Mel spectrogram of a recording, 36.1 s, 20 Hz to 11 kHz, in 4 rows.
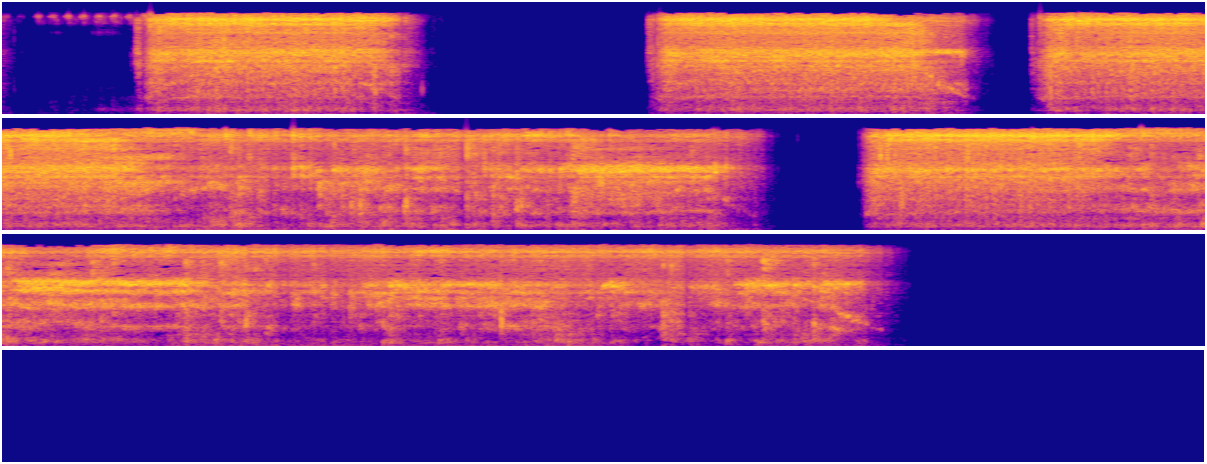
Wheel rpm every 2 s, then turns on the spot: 70, 50, 70, 100, 150, 160, 160, 50, 160, 160, 160, 160, 30, 0, 0, 0, 0, 0.
none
